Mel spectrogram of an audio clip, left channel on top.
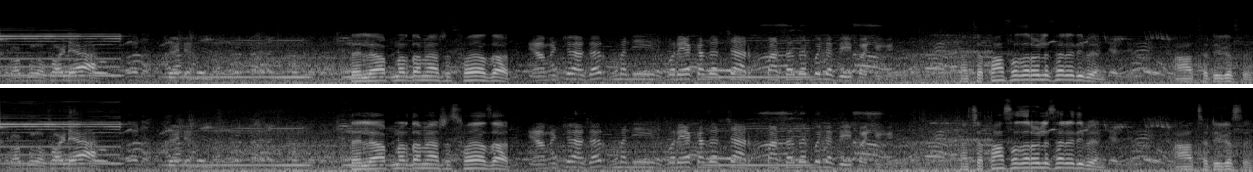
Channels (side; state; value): both; normal; correlation 0.42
